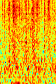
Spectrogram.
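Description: A short, loud burst of rifle fire tears through a wall in a CS:GO match, dense overlapping shots filling the whole second.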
